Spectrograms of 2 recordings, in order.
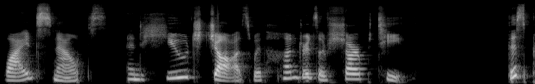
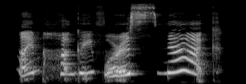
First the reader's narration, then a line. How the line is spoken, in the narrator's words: she whimpered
